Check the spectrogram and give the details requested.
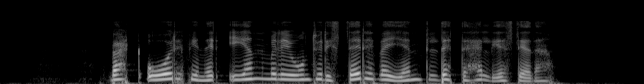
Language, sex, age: Norwegian, female, 40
